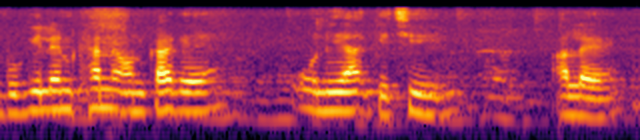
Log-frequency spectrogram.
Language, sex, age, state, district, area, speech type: Santali, male, 45-60, Odisha, Mayurbhanj, rural, spontaneous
